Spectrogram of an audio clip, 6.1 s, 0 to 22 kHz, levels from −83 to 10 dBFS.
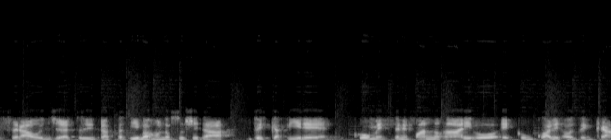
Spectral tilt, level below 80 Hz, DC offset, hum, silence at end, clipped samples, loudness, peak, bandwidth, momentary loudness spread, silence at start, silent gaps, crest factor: -6.5 dB/octave; -54 dBFS; 0.1%; none; 0 s; under 0.1%; -20 LUFS; -2 dBFS; 7.8 kHz; 6 LU; 0.05 s; none; 20 dB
